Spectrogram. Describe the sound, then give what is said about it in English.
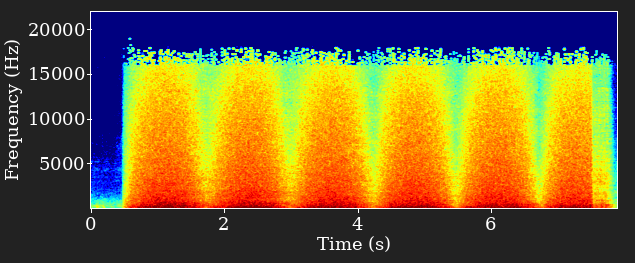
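A deep-sleep stimulation sound made of bursts of soft, pink-noise-like hiss, pulsed at a brain-wave rate. The hiss swells and fades in six smooth, evenly spaced pulses about a second apart, steady in loudness and with no voice. “we played the deep sleep stimulating sound that was shown to make them have deeper sleep.”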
